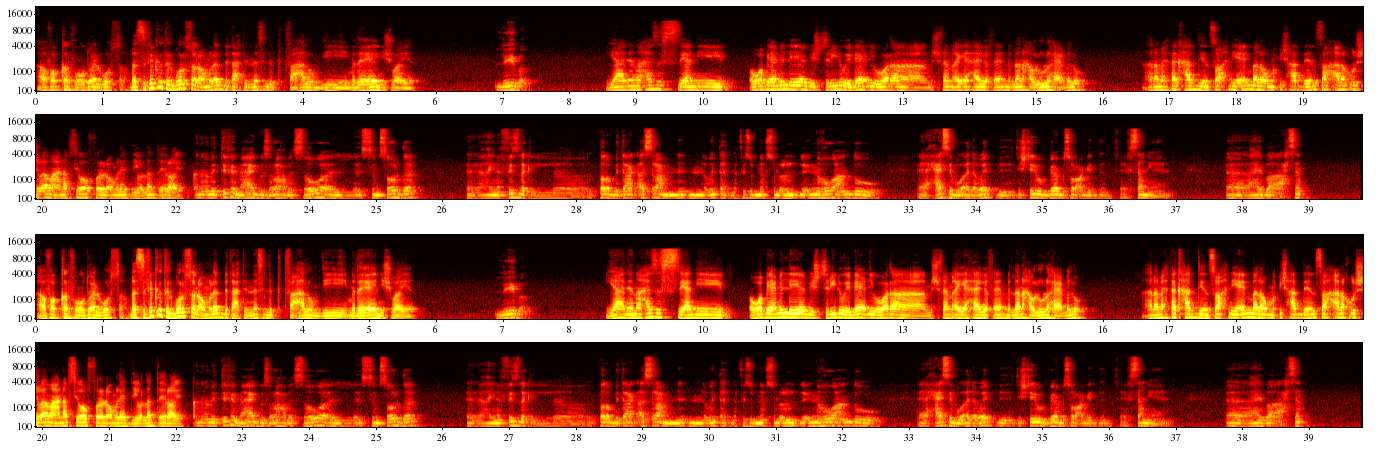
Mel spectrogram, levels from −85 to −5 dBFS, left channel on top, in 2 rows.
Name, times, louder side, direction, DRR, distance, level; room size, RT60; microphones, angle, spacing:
voice 1, 0.0-5.7 8.6-10.4 10.7-15.7 16.6-22.1, right 4 dB, 80° right, 0.4 m, -24 dB
voice 2, 6.9-7.4 22.3-25.6 26.4-32.6 33.1-36.9 37.8-38.9, left 1 dB, 10° left, 0.5 m, -33 dB
7.0 x 2.5 x 3.0 m
head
